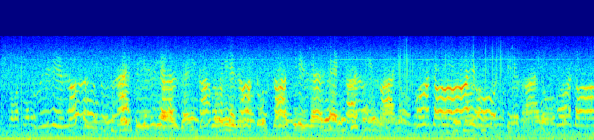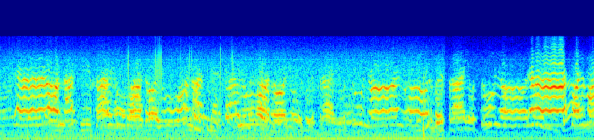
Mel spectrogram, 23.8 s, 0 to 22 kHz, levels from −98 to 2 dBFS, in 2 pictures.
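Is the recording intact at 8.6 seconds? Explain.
Yes, the audio is intact at 8.6 seconds, with no dropout, glitch or other fault at that moment.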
